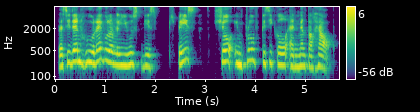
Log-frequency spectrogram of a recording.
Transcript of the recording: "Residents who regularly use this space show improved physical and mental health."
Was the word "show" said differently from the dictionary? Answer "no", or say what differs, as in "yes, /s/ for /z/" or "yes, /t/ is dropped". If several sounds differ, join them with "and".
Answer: no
